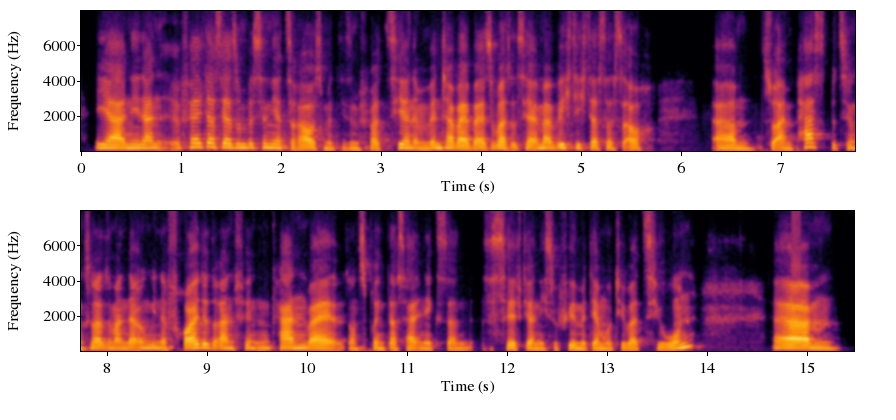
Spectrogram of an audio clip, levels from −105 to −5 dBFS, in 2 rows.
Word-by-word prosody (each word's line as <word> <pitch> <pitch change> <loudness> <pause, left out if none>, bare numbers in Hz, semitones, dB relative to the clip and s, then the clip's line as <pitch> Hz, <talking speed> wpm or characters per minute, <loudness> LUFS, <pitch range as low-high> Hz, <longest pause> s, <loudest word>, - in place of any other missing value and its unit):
Ja, 200 -3 +4
ne, 200 +1 +2
dann, 205 +1 +2
äh, 210 -1 -10
fällt 235 +2 -1
das 245 -2 +1
ja 235 -2 +4
so 220 - -1
'n 220 - +2
bisschen 220 0 -1
jetzt 205 -2 -1
raus 170 +1 0
mit 165 0 -7
diesem 165 0 -6
Spazieren 170 +5 -1
im 170 -1 -3
Winter, 195 +2 +2
weil 175 -1 +5
bei 175 0 +1
sowas 185 0 +1
ist 190 0 -8
ja 180 - +1
immer 190 -2 +1
wichtig, 195 0 -1
dass 180 -2 -2
das 175 -3 -6
auch, 170 -1 -4 0.6
ähm, 165 -3 -1
zu - - -3
einem 160 -1 -2
passt 245 +3 -1
beziehungsweise 180 -2 -3
man 170 0 -2
da 165 - 0
irgendwie 190 +1 -2
'ne 175 -1 -2
Freude 200 +6 +3
dran 185 0 -1
finden 190 +2 -5
kann, 185 -1 +2
weil 165 -2 +3
sonst 165 -2 -8
bringt 170 -2 -4
das 150 0 -5
halt 155 -1 -2
nix 160 -1 -7
dann 155 -1 -6
das 155 -2 -15
hilft 165 -1 -2
ja 165 - 0
nicht 155 -1 -5
so - - -12
viel 165 +2 -3
mit 160 -1 -3
der 160 - 0
Motivation, 155 - -1 0.8
ähm. 180 -3 +6
180 Hz, 220 wpm, -21 LUFS, 165-195 Hz, 0.8 s, ähm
